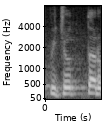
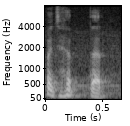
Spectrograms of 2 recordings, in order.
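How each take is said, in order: First: It uses the colloquial pronunciation of the word. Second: It uses the standard pronunciation of the word. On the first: The speaker calls it wrong. "इसको पिचहत्तर बोलते हैं" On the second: The speaker calls it right. "इसका सही रूप है पचहत्तर"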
